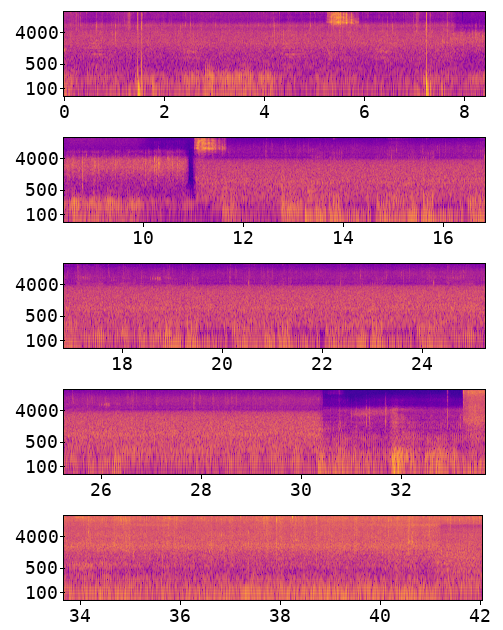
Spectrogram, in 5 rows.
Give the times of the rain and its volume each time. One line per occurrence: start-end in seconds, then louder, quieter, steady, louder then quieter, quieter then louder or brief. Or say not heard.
0.0-42.0 louder.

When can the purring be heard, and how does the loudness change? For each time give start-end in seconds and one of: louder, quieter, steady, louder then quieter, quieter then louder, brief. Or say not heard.
0.0-41.8 quieter.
